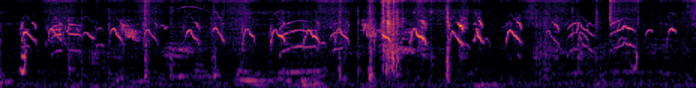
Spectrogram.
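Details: Grey francolin (teetar) chicks give rapid runs of high, thin, falling peeps, steady over a soft low hum, with a brief burst of broadband noise midway.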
